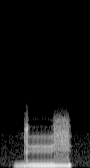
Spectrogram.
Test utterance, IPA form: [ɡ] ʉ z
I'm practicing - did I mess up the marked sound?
no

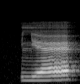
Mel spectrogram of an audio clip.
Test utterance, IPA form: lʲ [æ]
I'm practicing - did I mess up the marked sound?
no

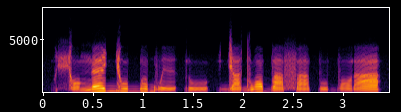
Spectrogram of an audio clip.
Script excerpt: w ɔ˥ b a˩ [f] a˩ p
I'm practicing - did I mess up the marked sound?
no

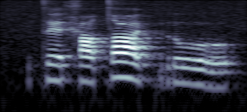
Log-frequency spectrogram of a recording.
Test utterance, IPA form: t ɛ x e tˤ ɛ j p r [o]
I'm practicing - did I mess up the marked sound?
no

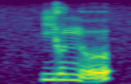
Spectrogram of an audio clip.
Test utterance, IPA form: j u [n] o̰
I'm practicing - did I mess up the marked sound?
no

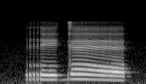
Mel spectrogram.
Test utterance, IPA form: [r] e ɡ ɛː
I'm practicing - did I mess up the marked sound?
no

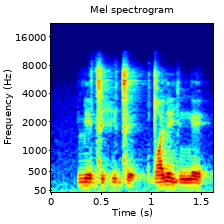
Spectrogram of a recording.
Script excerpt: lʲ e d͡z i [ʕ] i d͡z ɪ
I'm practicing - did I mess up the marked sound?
yes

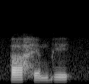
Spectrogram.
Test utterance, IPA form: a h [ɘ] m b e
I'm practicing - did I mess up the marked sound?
yes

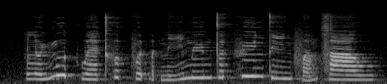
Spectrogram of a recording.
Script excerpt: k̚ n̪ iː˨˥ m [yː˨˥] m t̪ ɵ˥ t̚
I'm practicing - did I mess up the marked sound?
yes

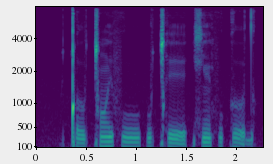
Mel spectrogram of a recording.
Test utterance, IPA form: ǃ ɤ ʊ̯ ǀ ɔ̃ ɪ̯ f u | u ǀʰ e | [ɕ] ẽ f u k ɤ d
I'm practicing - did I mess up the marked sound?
no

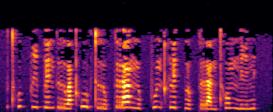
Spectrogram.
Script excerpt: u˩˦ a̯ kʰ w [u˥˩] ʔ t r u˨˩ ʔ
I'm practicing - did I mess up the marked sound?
no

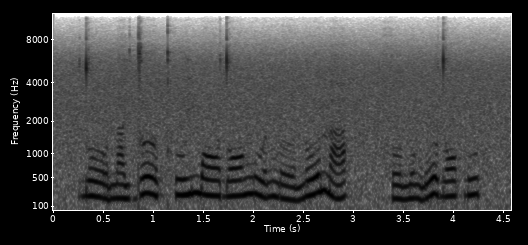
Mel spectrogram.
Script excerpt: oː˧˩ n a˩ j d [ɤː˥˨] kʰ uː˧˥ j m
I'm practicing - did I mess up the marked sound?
no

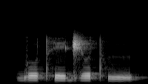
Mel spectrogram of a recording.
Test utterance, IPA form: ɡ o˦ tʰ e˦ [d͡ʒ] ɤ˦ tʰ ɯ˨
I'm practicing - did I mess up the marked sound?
no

